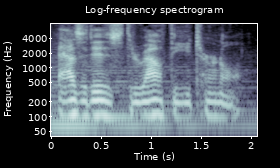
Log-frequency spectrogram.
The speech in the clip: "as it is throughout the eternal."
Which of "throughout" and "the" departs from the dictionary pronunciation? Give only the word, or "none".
none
